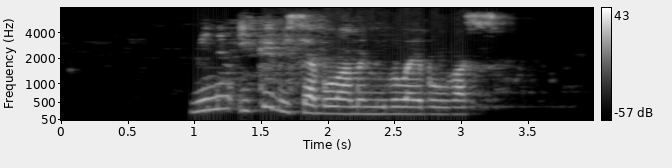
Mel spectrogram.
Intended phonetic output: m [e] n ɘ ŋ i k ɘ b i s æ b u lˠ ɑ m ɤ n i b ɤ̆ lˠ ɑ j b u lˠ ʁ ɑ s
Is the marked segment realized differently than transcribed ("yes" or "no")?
yes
